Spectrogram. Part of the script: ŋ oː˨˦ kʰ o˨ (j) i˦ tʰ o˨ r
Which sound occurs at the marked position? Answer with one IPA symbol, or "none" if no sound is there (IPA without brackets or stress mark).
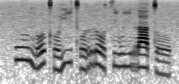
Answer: j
